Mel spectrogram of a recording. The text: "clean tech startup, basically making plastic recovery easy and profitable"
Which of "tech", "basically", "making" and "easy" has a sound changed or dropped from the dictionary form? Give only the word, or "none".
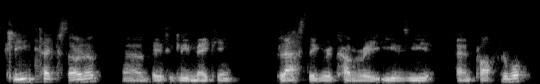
none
